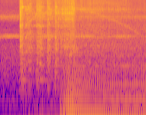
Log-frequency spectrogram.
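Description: A car engine cranks briefly with a whirring starter, then catches and settles into a steady, low rumbling idle, fairly loud, with no voices.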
